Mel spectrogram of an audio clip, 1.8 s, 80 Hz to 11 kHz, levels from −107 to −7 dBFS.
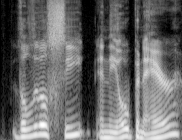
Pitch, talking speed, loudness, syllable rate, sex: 170 Hz, 230 wpm, -18 LUFS, 6.0 syllables/s, male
